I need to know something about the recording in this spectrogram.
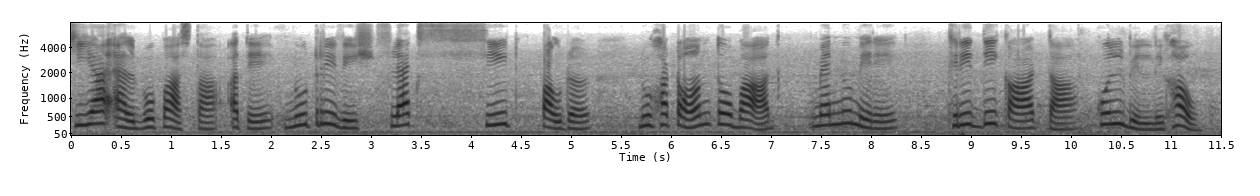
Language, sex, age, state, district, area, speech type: Punjabi, female, 30-45, Punjab, Kapurthala, rural, read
